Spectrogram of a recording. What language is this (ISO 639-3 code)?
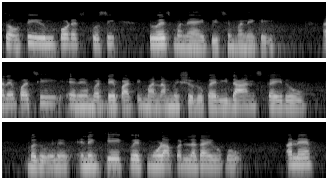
guj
